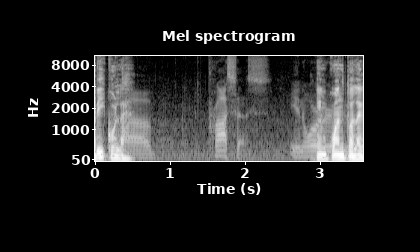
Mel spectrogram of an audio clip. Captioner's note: Hablando idioma extranjero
